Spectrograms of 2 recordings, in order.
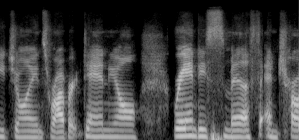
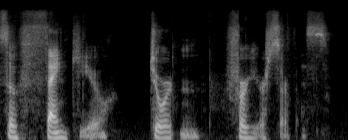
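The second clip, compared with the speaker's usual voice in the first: near-whisper, soft, getting choked up; 7 dB quieter than usual. Thanking jordan for their service while rotating off, a little choked up. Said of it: "I'm getting a little choked up".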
